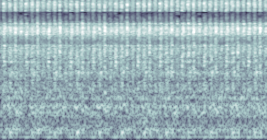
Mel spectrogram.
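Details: Car parked, engine idling with shaking: uneven pulsing throb with an occasional stumble; rough idle from a misfire on one cylinder being traced, injector check planned.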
